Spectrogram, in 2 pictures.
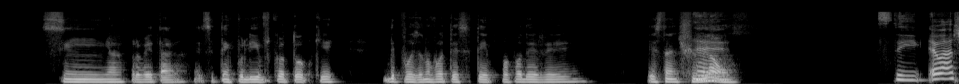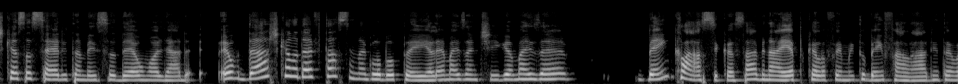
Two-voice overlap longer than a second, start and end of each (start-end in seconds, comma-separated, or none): none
